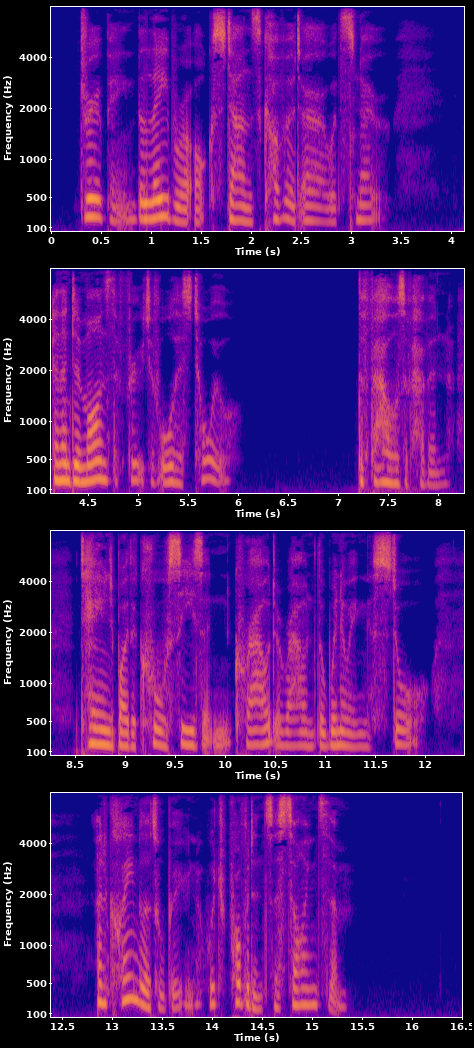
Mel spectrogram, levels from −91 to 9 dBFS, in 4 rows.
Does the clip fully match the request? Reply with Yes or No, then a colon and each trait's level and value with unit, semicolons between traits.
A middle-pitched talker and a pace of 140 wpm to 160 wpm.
No: high, 195 Hz; average, 155 wpm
